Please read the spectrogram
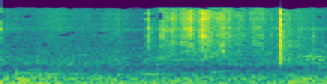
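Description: Stiff gele headtie fabric rustling as fingers tuck it and pin it down, with a couple of brief scrapes about a second in and again near the end.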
